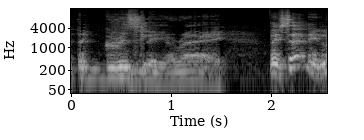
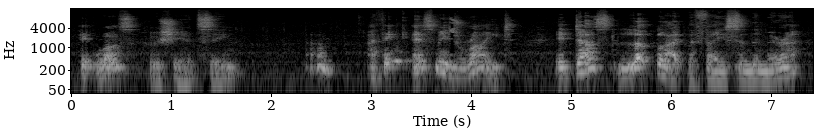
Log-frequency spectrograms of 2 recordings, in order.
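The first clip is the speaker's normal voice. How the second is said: usual speaking voice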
